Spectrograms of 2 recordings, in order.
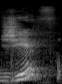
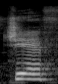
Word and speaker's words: GIF: pronounce the word gif is it jiff or is a gif apparently the person that created it says it's jiff but then there's controversy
